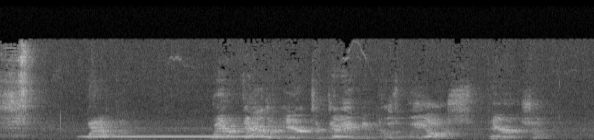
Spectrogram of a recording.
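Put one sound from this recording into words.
Music plays loudly through loudspeakers in a large hall.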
